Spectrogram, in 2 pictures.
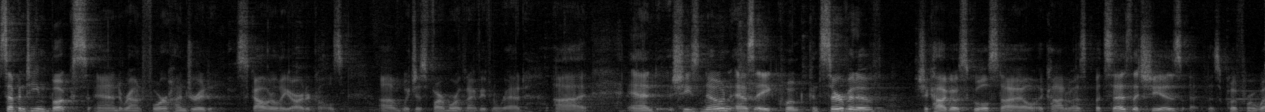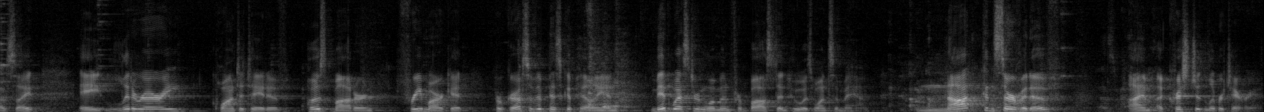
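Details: Adult male speaker; normal speech.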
